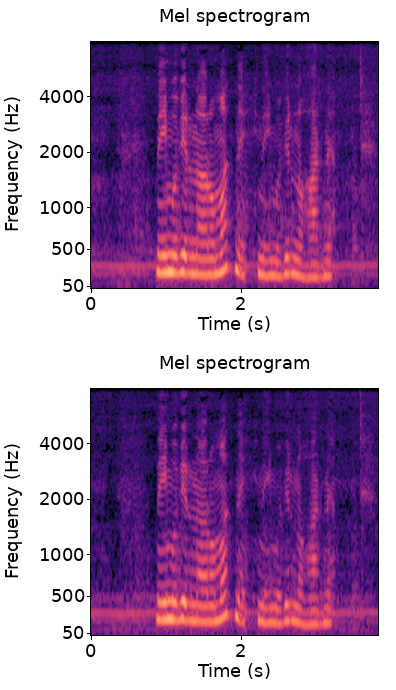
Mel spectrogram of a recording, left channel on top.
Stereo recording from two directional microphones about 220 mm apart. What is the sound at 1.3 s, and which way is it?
Speech, 40° left (ahead or behind).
